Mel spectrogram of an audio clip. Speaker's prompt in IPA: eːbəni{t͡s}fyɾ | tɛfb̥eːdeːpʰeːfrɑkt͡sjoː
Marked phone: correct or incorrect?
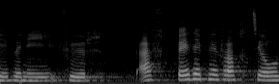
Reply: incorrect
